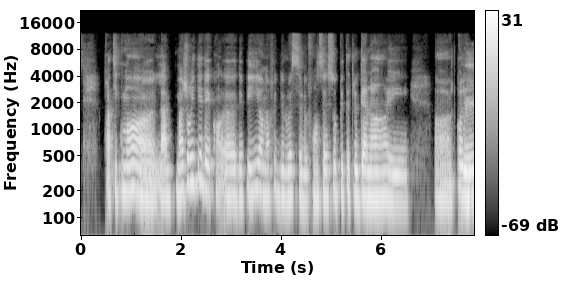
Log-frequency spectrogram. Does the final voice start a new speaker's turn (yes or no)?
yes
